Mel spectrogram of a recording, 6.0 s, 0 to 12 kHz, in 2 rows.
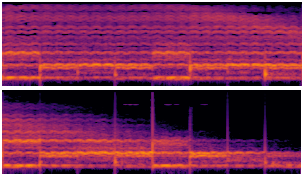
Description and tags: The Arrival
MFB Synth 2 with FX...
Synth, Time-machine, Space, Sci-Fi, Analogique, Futur, Porte, Processed, Alien, Scary, Sound-design, Curieux, Weird, Creepy, Future, Ambient, Synthetiseur, MFB, Science-Fiction, Mutant, OVNI, Ambiance, Strange, Analog, Etrange, Synthesizer, Extra-Terrestre, UFO, Echo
